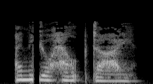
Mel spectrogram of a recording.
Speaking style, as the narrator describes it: I said softly

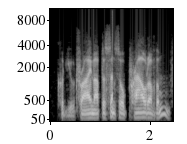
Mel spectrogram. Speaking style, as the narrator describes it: Flint grumbled

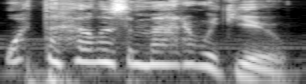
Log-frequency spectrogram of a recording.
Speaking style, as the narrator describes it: I screamed at Ryan

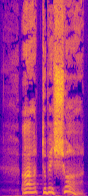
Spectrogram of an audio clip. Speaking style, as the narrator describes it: cried Porthos

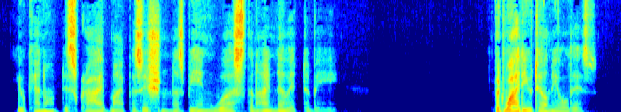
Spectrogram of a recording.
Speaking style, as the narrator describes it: only said softly

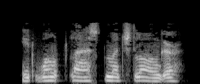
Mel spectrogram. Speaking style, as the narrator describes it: Nobu whispered to me

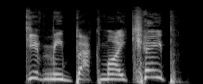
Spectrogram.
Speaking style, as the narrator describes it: He roared

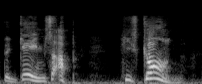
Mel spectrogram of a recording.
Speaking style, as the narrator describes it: cried Kemp

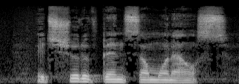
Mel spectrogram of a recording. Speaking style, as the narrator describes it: Sergio says, his voice thick with the regret that is not Sergio's at all

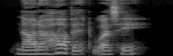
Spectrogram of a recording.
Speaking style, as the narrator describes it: said Bofur softly

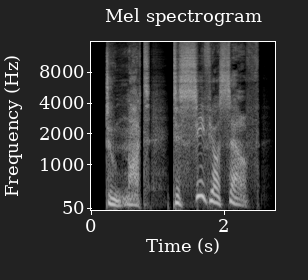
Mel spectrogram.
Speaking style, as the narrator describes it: exclaimed Herodias

